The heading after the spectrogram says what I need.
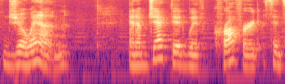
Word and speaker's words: Joan: next was joan crawford lucille wanted the name to be pronounced joanne and objected with crawford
